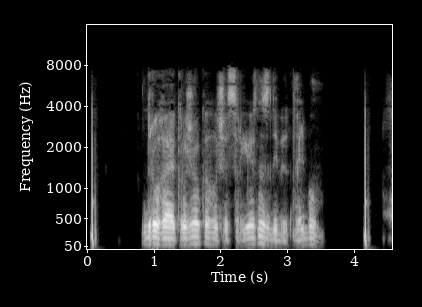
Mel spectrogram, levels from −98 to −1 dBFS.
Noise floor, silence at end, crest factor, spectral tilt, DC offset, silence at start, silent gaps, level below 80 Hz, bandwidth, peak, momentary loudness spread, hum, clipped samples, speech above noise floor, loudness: under -90 dBFS; 0 s; 20 dB; -5.5 dB/octave; under 0.1%; 0.05 s; 0.68-0.75 s, 4.04-4.08 s; -52 dBFS; 8 kHz; -2 dBFS; 13 LU; none; under 0.1%; over 71 dB; -20 LUFS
